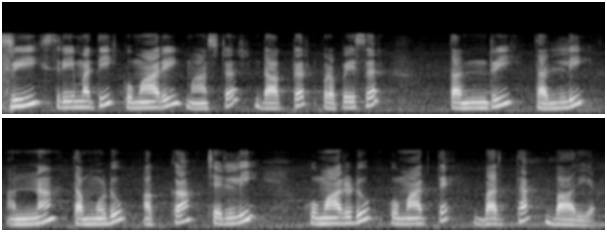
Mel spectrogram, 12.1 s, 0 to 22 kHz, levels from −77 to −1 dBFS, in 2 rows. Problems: constant background noise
